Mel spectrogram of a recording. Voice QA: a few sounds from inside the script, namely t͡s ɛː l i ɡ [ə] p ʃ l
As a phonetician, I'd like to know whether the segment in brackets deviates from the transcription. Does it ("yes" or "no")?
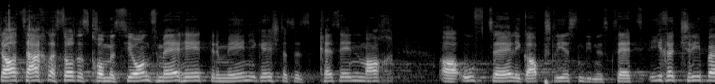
yes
